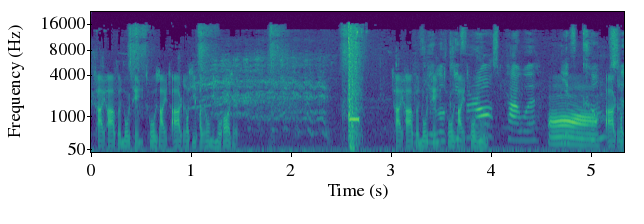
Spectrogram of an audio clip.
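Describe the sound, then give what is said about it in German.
A horse neighs in a few high, wavering whinnies, with a sharp click near the middle and a strong final whinny at the end. “Ein Pferd, aber ich kann es nicht streicheln oder so.”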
